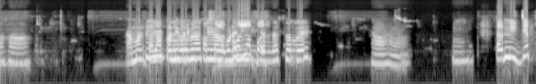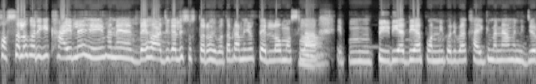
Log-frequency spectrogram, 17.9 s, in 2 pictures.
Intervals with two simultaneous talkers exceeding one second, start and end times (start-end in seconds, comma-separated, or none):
2.5-4.4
